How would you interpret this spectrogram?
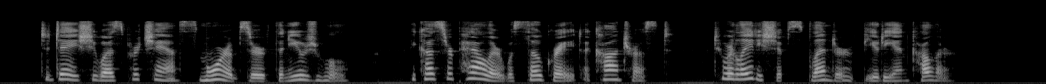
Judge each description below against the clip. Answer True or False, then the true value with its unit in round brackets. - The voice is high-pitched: True (200 Hz)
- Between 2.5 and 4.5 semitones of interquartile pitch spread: False (5.1 semitones)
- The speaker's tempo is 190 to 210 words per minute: False (145 wpm)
